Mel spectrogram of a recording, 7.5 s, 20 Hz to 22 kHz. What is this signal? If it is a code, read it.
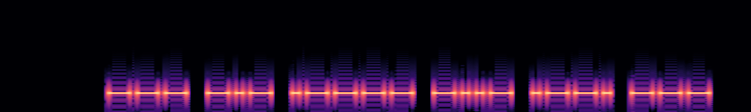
Morse code, heard as a keyed tone, about 17 wpm, 700 Hz. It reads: OK1XPO
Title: DXCC-100 Call Signs - 6 Characters - Repeated 2x - 17wpm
